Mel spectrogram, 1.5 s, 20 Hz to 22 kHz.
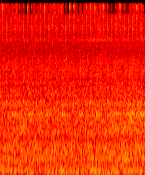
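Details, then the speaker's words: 2006 Nissan Y11 AD QG15 e-throttle at idle while the scan tool commands VVT cam phasing from 10 degrees advance to 0: steady, even idle hum, idle note changes; vacuum stabilizes. "Right, and you can hear the idle change, but also watch the pulse width on the signal changing."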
